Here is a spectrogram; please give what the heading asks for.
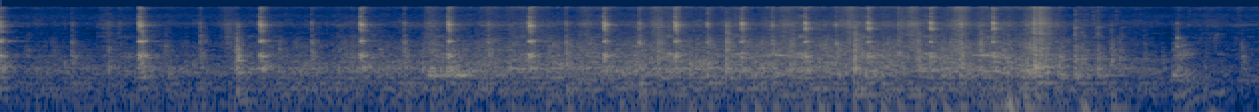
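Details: Single-cylinder diesel turned over by hand with slow, evenly spaced ticks and knocks; it cranks heavily and struggles to fire, showing hard cranking and difficult starting.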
